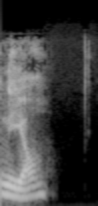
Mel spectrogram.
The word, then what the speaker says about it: Neal: like K-N-I-E-L, and boy, I can tell you. So it's the real Neil, N-E-A-L, and there's a few Schaefers of us out there in sales and marketing.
